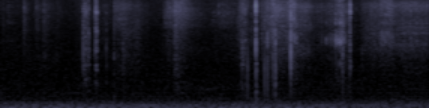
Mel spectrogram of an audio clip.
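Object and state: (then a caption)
Plastic bath soak pouch being crinkled. A medium flexible plastic stand-up pouch of avocado oil bath soak, hollow and filled with salt crystals, is held in both hands and crinkled and rubbed with long painted nails and fingertips. Short bright crinkling and rustling bursts come and go over a steady low hum. The overall level stays quiet throughout.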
